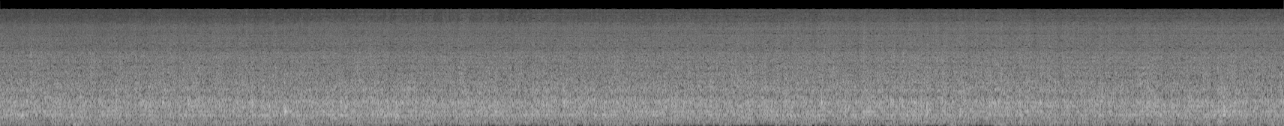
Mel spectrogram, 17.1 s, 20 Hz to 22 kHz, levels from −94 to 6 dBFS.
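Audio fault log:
No technical fault can be heard anywhere in this recording of sounds, and the signal holds steady with no break in continuity.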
